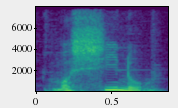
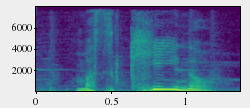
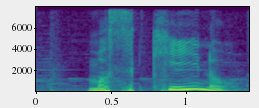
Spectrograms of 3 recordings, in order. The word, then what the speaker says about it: Moschino: Et mes très chères modeuses, mes très chers modeurs, ne dites plus Moschino. Moschino. Il faut plutôt prononcer Moschino. Moschino.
